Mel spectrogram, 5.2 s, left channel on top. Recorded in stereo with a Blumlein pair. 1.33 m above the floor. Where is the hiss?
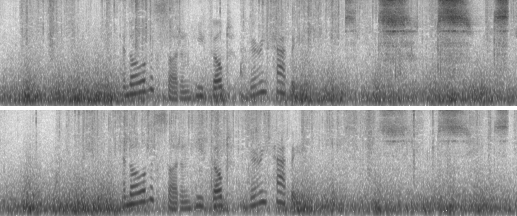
55° left.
